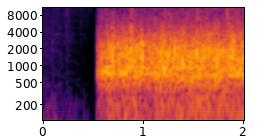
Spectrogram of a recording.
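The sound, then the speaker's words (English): After half a second of silence, supporters lining the footpath of Downing Street, London, burst into sustained applause and cheering as a black car carrying the new Prime Minister drives through the Iron Gates, a dense, steady wash of clapping and voices that continues loudly to the end. “With cheering supporters dotted along the side of the footpath, a black car drives through the famous Iron Gates.”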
